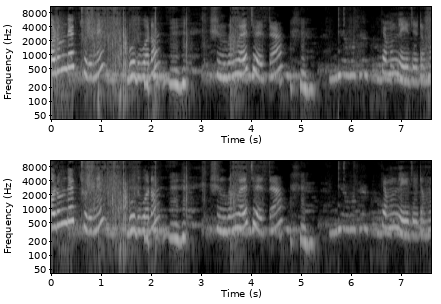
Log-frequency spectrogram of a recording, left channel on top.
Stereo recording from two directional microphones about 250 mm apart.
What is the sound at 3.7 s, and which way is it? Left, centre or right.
A child's voice, right.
